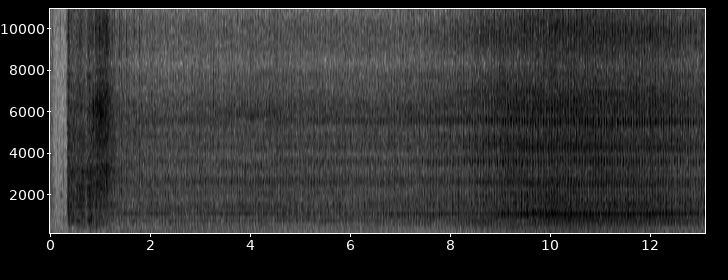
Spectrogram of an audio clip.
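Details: 2012 Audi A6 2.0 TDI after the timing belt and water pump job was redone: cranks and catches quickly, settles to a smooth, even idle. Normal healthy diesel start.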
